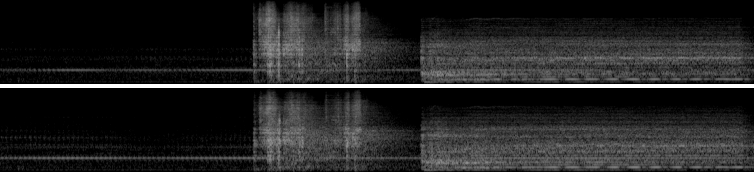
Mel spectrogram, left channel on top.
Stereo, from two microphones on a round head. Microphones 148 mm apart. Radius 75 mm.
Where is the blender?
75° left (ahead or behind), 4.5 m.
